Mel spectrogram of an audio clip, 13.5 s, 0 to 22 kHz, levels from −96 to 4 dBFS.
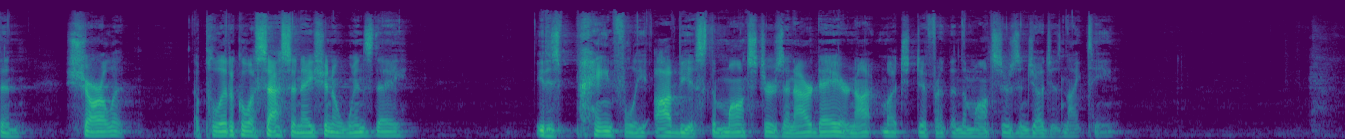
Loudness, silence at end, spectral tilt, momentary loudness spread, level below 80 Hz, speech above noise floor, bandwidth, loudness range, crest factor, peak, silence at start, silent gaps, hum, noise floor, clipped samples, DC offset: -33 LUFS; 2.3 s; -3 dB/octave; 15 LU; -70 dBFS; 44 dB; 16.5 kHz; 10 LU; 28 dB; -8 dBFS; 0 s; none; none; -79 dBFS; under 0.1%; under 0.1%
